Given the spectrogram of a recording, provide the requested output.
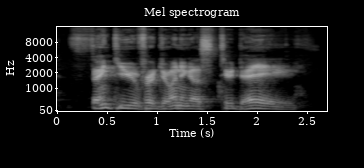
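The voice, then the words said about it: Low, deep radio announcer voice. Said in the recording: “you do need to work a little bit on your radio voice. ... you gotta have that low radio voice.”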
